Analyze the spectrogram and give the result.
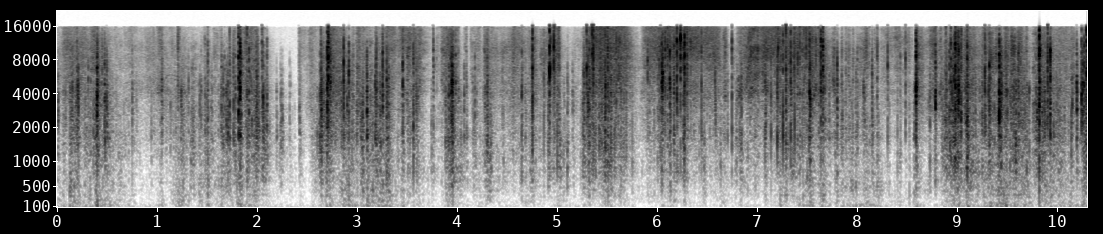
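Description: Fingertips with long painted nails turn, smooth and rub large, thin newspaper sheets lying flat and empty on a table. The result is a steady, bright crinkling and rustling of paper, with quick crackly textures, almost no low end, and brief quieter gaps around 2 and 6 seconds.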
